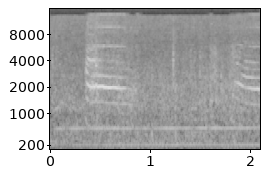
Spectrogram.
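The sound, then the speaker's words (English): A female cat on a ship meows once clearly, then again more faintly near the end, over a steady low mechanical hum like an engine droning in the background. “Yeah, but I love that the cat was there”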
